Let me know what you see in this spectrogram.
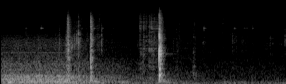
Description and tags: Turning off engine & removing the car key
key, remove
